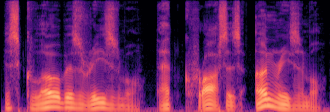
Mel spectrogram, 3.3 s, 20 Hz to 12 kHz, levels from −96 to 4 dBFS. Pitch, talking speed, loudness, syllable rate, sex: 90 Hz, 145 wpm, -19 LUFS, 5.4 syllables/s, male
